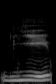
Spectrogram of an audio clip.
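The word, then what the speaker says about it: gli: okay I already said the first word its ye which is an article so yeah nee Molly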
